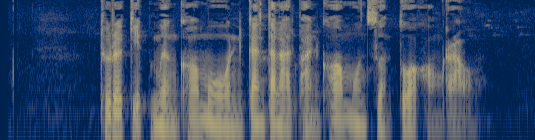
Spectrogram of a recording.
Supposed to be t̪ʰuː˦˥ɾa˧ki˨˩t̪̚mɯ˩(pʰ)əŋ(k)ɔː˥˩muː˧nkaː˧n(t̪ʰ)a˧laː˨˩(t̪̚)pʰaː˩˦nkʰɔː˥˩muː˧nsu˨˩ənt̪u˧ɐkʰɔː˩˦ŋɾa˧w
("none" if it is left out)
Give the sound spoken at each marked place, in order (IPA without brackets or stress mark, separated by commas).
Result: none, kʰ, t̪, t̪̚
